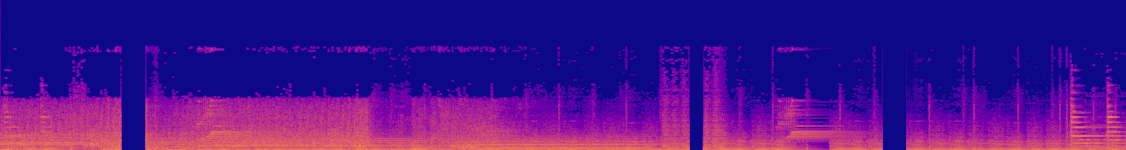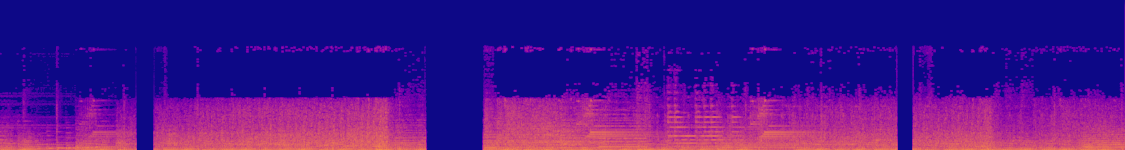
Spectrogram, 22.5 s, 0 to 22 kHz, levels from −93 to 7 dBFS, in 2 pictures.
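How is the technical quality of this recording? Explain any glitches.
The recording has six dropouts to silence. At 1.21, 6.89, 8.82, 12.62, 15.52 and 20.23 s, the sound cuts out for 250, 143, 243, 180, 577 and 165 ms, then resumes. These are likely Bluetooth stalls. Interference delayed packets, the receiver's buffer ran empty, and playback paused until the resent data arrived.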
